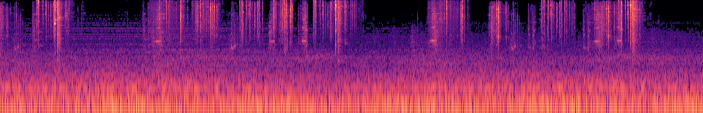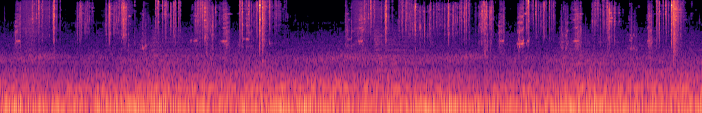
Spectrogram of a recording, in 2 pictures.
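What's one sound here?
A metal lockpick scrapes and clicks inside a lock.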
